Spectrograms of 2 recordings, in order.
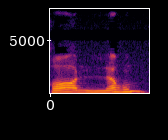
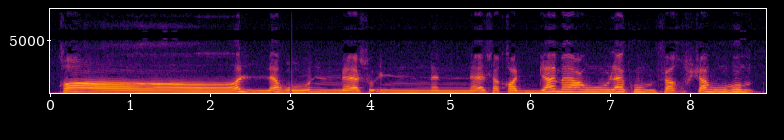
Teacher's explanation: قرأ السوسي بإدغام اللام في اللام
